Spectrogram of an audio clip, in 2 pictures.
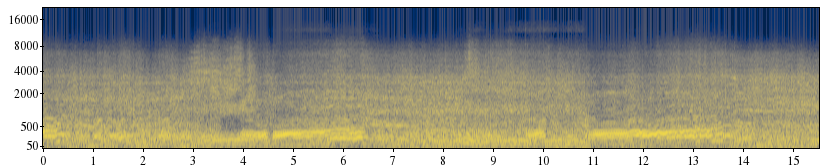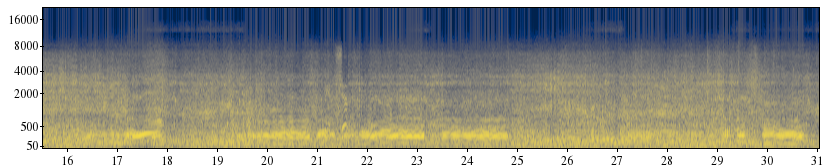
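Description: Off-road dirt bike engine under hard riding, its pitch repeatedly climbing and dropping as the rider works the throttle and shifts, with short dips about 4, 10 and 17 seconds in.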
